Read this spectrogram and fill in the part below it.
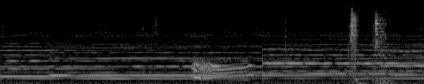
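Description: A dog whimpers and whines in a scene from the film Edward Scissorhands, with soft high cries over a sustained musical score and a couple of brief sharp sounds near the end.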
